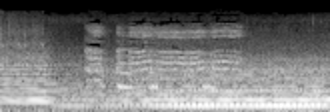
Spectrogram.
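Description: A rooster crowing once, for about a second, over a low, sustained string-music note.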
